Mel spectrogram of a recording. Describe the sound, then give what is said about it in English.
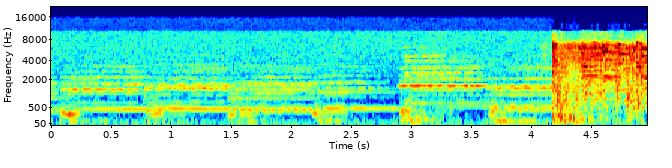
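A steady, tonal musical bed with a rhythmic low pulse plays. A heavier thud lands midway as a man shuts his front door, which slams without springs, and then a loud, bright burst of window glass shattering bursts in near the end. “You shut the door, and the door's just going to slam, and the window's going to break.”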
